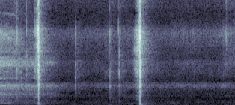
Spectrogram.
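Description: Two sharp clicks about a second apart, following a soft hiss that fades out in the first half second.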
